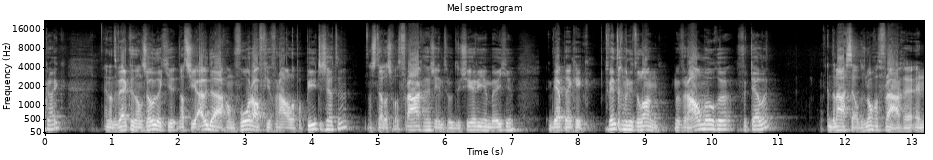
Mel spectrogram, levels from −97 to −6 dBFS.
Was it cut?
no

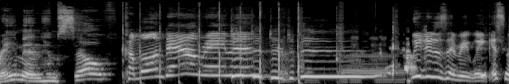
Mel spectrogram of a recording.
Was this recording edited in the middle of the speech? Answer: yes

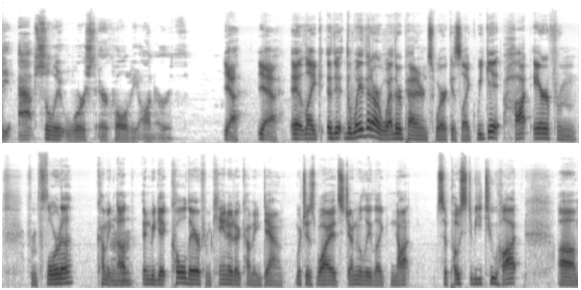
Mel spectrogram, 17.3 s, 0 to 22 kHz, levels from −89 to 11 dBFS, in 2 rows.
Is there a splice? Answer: no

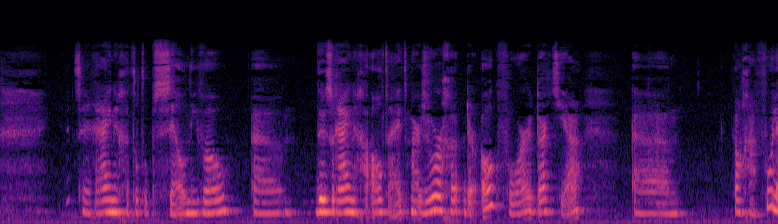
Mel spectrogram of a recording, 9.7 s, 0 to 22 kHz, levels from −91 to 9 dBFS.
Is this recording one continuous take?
yes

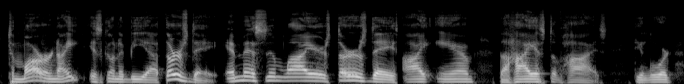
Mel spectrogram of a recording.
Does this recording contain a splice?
yes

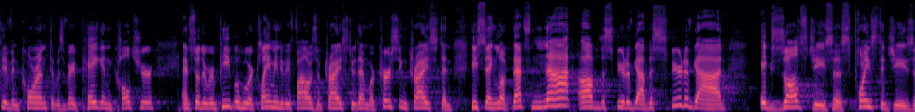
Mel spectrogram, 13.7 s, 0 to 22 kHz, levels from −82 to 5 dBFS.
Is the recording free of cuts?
yes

